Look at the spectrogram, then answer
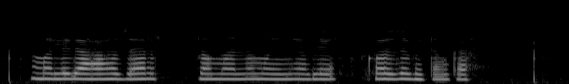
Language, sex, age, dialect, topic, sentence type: Marathi, female, 18-24, Varhadi, banking, question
